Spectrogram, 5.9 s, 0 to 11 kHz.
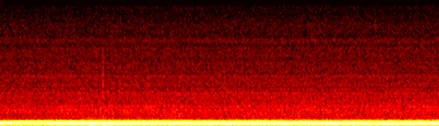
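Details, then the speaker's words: Enermax NEOChanger RGB pump/reservoir combo (400 ml) at 3,500 RPM: smooth, even mid-pitched whir, fast and fairly loud, no rattle or grind, noticeable from about 3 feet away; normal high-speed pump. "It's definitely noticeable, even if you're sitting about 3 feet away from your computer, you'll hear this."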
